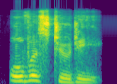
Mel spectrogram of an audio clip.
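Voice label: "overstudy", Indian English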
